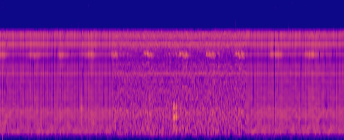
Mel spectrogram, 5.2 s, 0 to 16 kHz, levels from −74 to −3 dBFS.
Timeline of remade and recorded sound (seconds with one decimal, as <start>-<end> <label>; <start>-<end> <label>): 0.0-1.7 remade; 1.7-3.7 recorded; 3.7-5.2 remade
